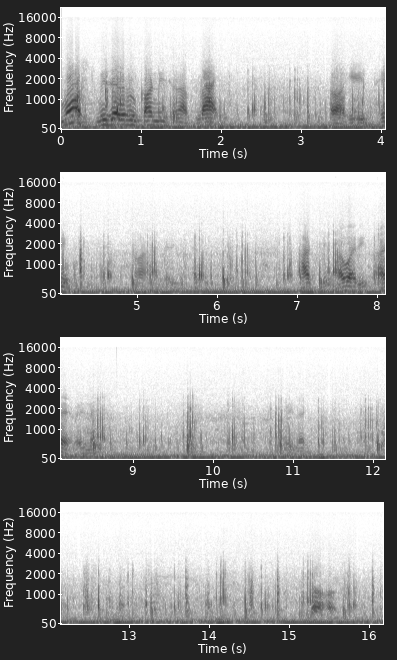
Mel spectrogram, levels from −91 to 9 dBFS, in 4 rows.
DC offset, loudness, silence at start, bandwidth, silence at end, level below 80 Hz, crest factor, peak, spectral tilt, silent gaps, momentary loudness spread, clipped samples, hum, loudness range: under 0.1%; -27 LUFS; 0 s; 4.2 kHz; 0 s; -34 dBFS; 20 dB; -6 dBFS; -10 dB/octave; none; 10 LU; under 0.1%; none; 7 LU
